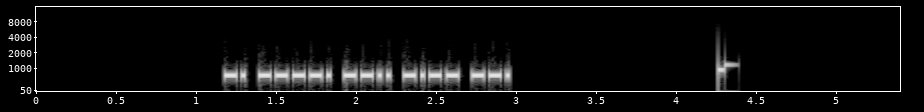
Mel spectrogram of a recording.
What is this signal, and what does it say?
Morse code, heard as a keyed tone, about 41 wpm, 700 Hz. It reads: N9ZYG
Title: USA Call Signs - 2x Character Spacing - 45wpm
